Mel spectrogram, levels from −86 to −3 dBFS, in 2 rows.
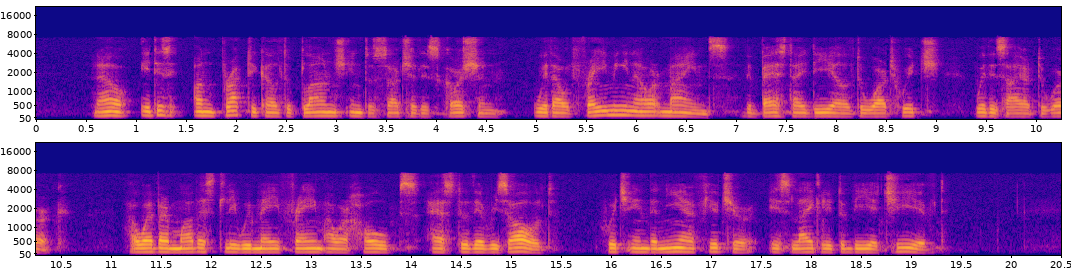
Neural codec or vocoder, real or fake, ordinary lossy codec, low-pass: none; real; AAC, 32 kbps; 7.2 kHz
